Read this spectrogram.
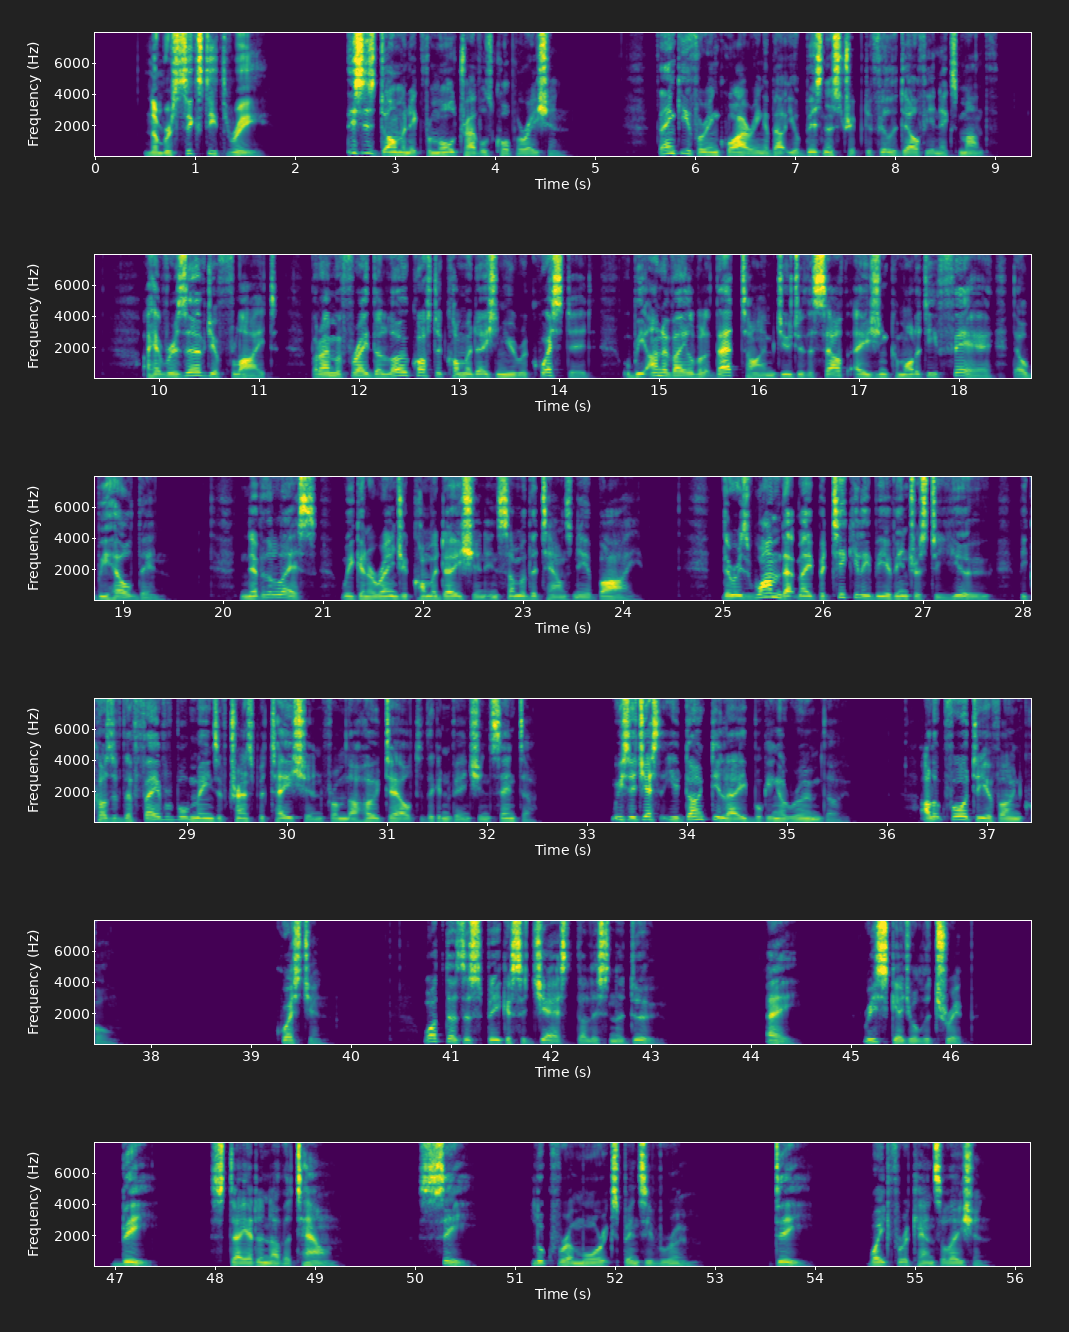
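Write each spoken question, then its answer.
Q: What does the speaker suggest the listener do?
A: B: Stay at another town.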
